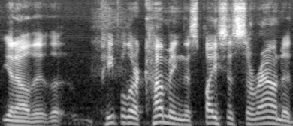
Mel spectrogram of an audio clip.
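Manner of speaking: playing at authority, pitched high; commanding voice. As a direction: imitate someone taking charge, starting loud and easing off. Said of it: "in this commanding voice".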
